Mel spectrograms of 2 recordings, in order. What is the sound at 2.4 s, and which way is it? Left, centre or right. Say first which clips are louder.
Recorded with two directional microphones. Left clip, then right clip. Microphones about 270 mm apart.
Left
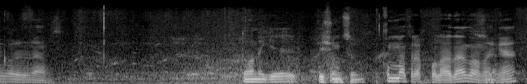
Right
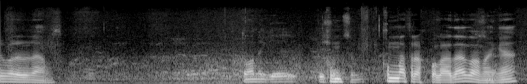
Speech: right 4 dB; left.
